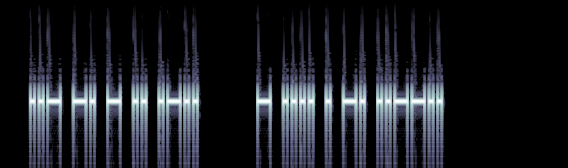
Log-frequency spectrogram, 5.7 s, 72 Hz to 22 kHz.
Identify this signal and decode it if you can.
Morse code, heard as a keyed tone, about 28 wpm, 700 Hz. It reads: UNTIL THEN?
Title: 2x Word-Spacing - Sentences from Top 500 Words - 28wpm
